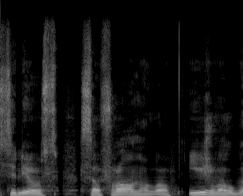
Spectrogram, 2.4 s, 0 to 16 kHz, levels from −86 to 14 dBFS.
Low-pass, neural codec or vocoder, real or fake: 14.4 kHz; codec, 44.1 kHz, 3.4 kbps, Pupu-Codec; fake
